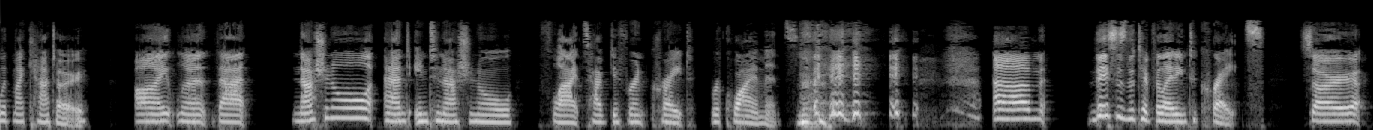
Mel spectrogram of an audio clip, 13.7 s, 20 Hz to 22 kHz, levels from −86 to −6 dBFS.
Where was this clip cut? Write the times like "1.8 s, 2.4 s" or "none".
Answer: 8.0 s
